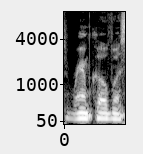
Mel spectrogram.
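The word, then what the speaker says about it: Šramková: And, yes, there's an S in front. It's Ramkova, silent S, I believe.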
